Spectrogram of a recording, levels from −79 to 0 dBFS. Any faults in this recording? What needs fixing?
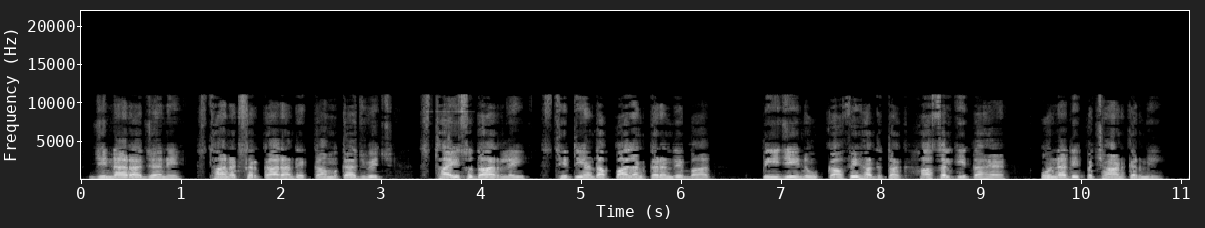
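Heavy HE-AAC compression damage runs through the whole clip. Nothing comes through above 11.1 kHz, and the treble that is there sounds synthetic, with s sounds gritty and lispy. That's likely spectral band replication rebuilding the highs at a very low bitrate, somewhere near 12 kbps. To prevent it, encode at a much higher bitrate or with a full-band codec.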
